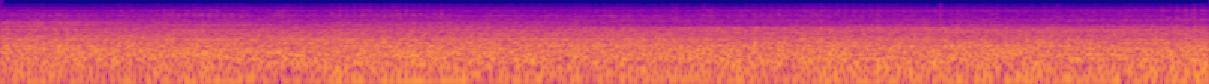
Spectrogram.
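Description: Motorcycle engine running steadily during a wheelie, mixed with wind and road noise on a moving microphone.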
